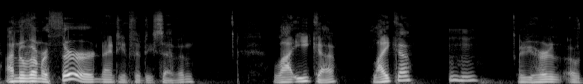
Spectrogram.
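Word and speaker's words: Laika: okay and then on November 3rd 1957 laa Leica mhm have you heard of the Russian dog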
